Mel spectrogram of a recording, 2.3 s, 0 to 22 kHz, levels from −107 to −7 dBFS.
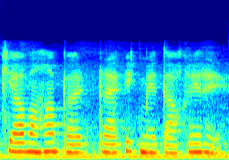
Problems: constant background noise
